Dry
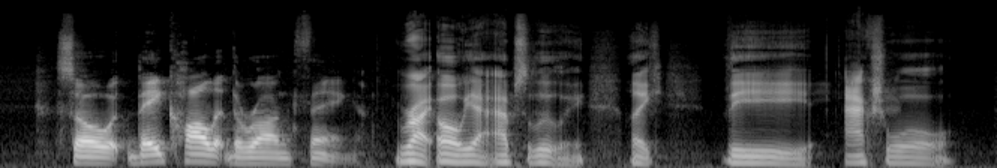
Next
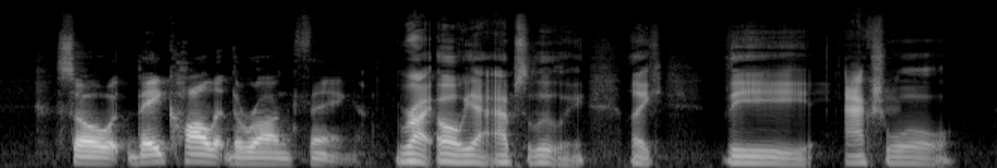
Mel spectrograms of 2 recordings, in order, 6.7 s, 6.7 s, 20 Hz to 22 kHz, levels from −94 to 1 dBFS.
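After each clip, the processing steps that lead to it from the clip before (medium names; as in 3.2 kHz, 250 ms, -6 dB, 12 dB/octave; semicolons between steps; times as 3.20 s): high-pass 73 Hz; trim -4 dB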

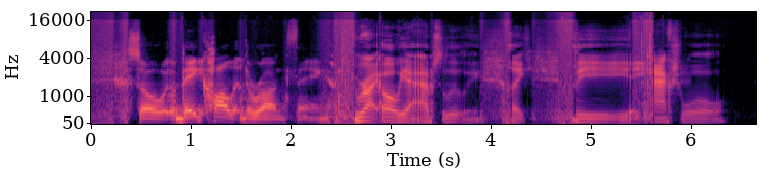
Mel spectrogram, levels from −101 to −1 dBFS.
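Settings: tilt EQ +3 dB/octave; tremolo triangle 1.3 Hz, depth 45%; swell ahead of each attack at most 36 dB/s; trim -5 dB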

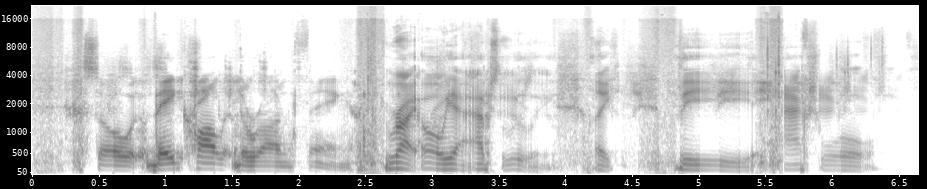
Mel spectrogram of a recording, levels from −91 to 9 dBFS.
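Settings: square tremolo 3.3 Hz, depth 60%, duty 50%; repeats whose band climbs or falls 259 ms, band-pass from 2.9 kHz, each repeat 0.7 oct, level -8.5 dB; trim -2 dB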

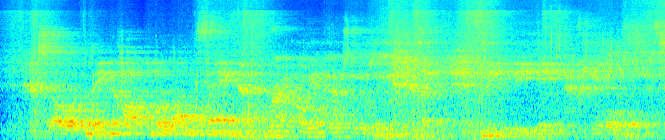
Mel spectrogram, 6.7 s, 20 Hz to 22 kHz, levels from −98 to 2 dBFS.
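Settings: jump at every zero crossing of -43.5 dBFS; recorder AGC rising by 31 dB/s; reverberation RT60 1.8 s, pre-delay 43 ms, DRR -2.5 dB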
